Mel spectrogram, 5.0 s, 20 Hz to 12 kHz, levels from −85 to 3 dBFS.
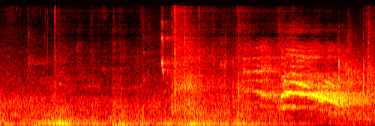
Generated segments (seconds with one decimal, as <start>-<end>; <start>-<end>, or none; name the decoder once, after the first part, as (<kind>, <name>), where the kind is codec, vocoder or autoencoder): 0.6-1.9 (codec, SNAC); 2.4-4.5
